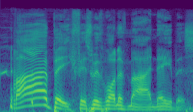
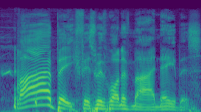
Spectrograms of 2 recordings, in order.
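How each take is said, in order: First: It is read in a northern English accent. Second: It is read in a northern English accent.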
